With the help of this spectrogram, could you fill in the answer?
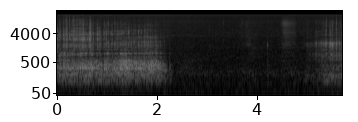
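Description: Short painted fingernails on both hands scratch the surface of a large, flat black desk mat lying on a table. A dense, rapid rasping scrape fills the first two seconds, then drops to near silence with only faint light touches. A brighter scratching returns toward the end.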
